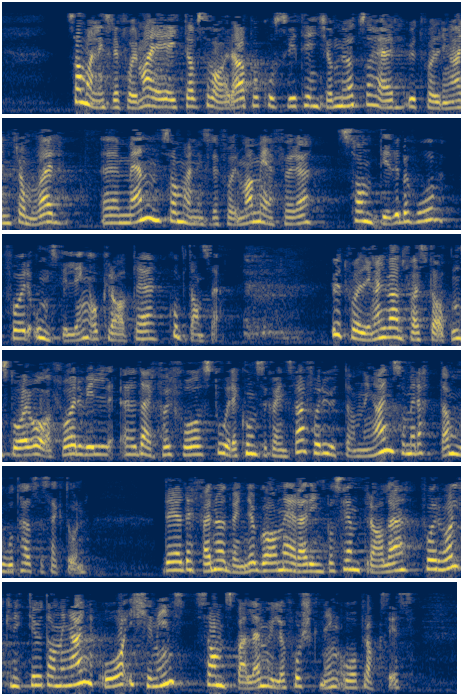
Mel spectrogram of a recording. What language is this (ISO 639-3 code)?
nno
